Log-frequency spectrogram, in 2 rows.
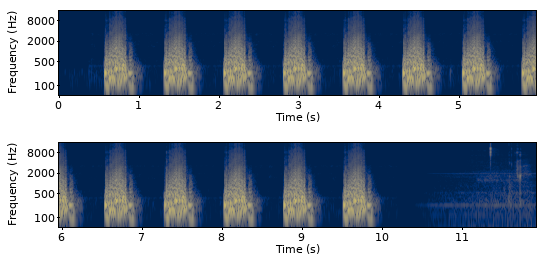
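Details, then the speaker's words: Aortic stenosis: regular heart sounds about 80 a minute, each beat with a harsh crescendo-decrescendo systolic murmur as ejection flow through the aortic valve rises then falls. "but then as the total volume is ejected the rate of blood passing through the aortic valve starts to decrease so the sound moves from a crescendo to a decrescendo"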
